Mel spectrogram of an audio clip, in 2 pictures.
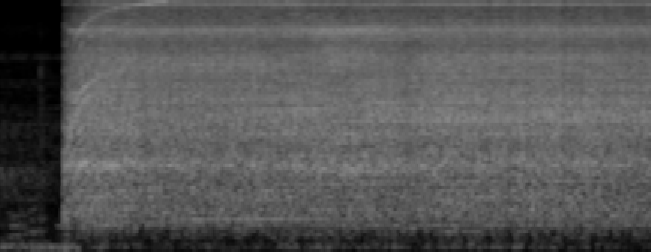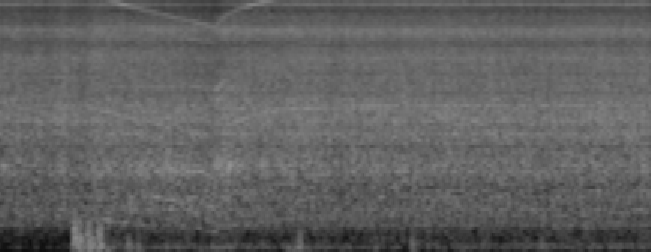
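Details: Makita angle grinder after bearing replacement: steady high-pitched whir holding an even speed with no rattle or grinding; the grinder spins up and runs smoothly, normal running.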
